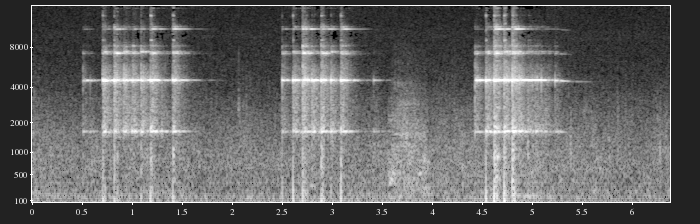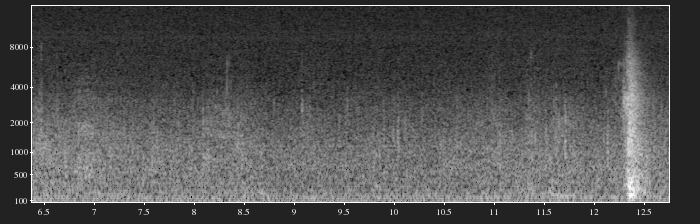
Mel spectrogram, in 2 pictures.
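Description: A doorbell rings three times in short, bright metallic bursts at a small house at the back of a courtyard. A long quiet stretch follows the rings.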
